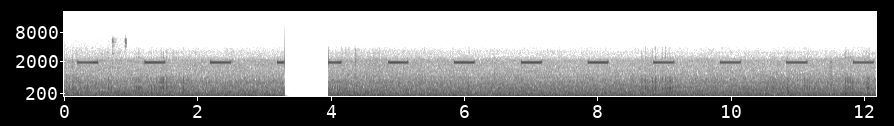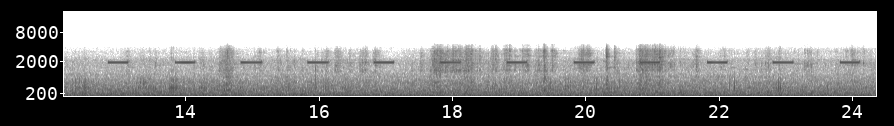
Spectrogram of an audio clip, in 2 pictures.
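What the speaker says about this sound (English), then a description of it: "show you how we reverse and put the boat on." A car reversing to back a boat trailer carrying a motorised kayak sounds a steady, evenly spaced electronic reversing beep over a continuous engine hum for over twenty seconds.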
